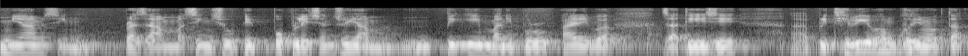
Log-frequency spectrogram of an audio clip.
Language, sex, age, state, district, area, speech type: Manipuri, male, 30-45, Manipur, Thoubal, rural, spontaneous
